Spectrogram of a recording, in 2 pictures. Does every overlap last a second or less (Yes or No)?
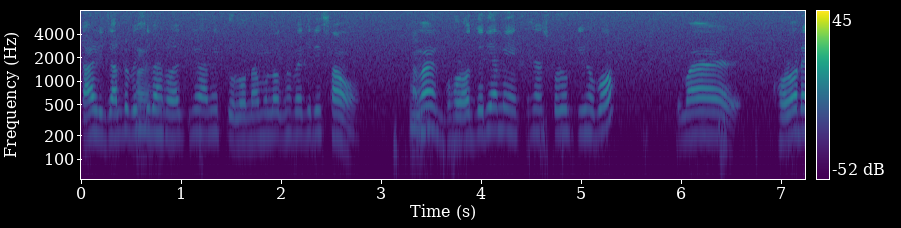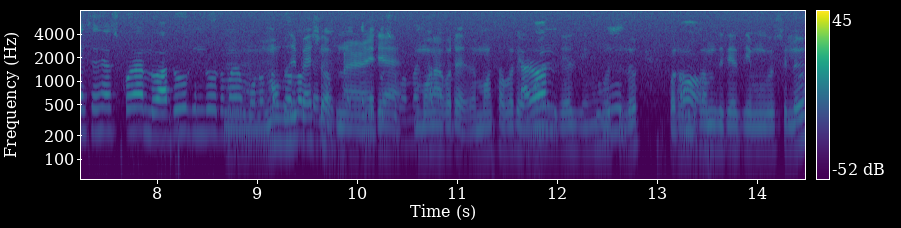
No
